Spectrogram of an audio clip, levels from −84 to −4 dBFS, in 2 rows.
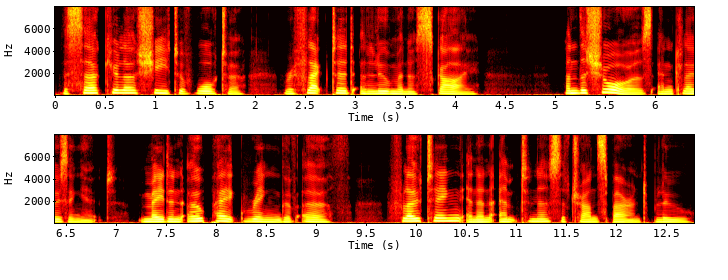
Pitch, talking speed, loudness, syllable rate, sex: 185 Hz, 125 wpm, -17 LUFS, 4.1 syllables/s, female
